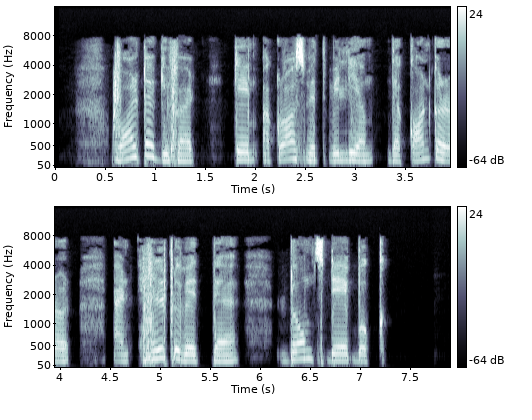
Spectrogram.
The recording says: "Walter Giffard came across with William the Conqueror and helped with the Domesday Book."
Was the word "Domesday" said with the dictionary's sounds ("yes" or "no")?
no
